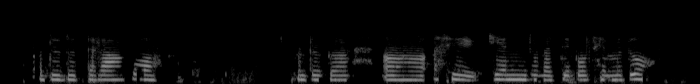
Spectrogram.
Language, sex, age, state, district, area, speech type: Manipuri, female, 18-30, Manipur, Senapati, urban, conversation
